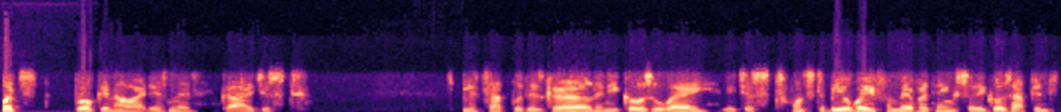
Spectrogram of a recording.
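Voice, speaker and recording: A male musician chatting as a guest in a relaxed, rambling way, with frequent chuckles. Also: a little high, fairly quick, dry recording. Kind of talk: casual interview chat. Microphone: phone line. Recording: tinny dry phone line.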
